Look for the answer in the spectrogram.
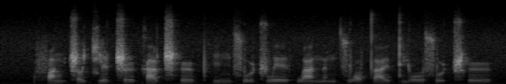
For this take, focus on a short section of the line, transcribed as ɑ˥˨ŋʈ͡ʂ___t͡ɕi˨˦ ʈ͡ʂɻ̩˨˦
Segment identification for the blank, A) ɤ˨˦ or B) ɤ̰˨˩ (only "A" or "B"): A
